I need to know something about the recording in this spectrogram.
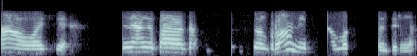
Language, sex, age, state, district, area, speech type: Tamil, female, 45-60, Tamil Nadu, Cuddalore, rural, conversation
